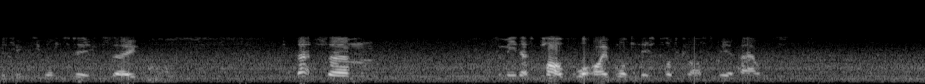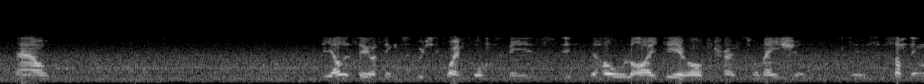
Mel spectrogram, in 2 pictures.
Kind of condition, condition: setting, inside a vehicle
